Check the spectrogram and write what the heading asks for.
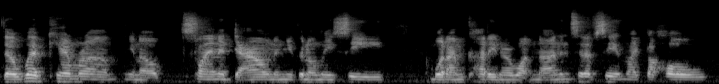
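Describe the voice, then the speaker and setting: A man casually chatting while cooking in his home kitchen, sounding low-energy and a bit sick with a dry throat, talking in a monotone full of fillers. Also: moderate pace. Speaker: cooking vlogger. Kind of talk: casual cooking vlog chat. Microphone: camera across the kitchen.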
